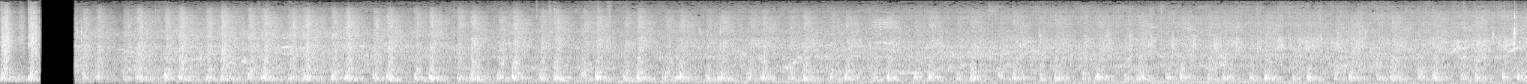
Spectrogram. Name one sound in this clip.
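A tractor engine rumbles steadily nearby as it rolls past.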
